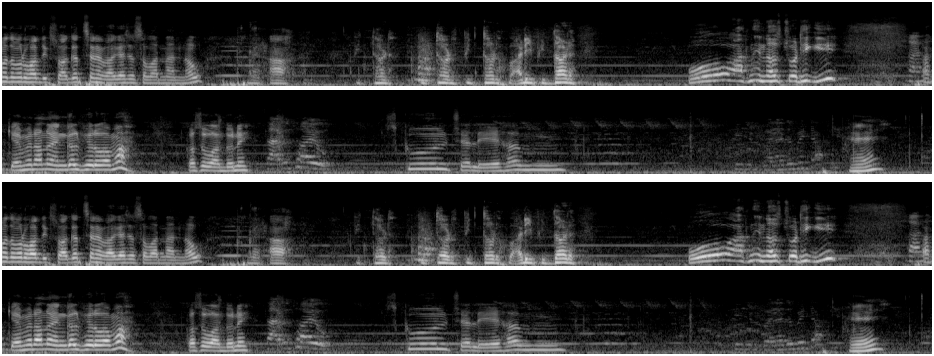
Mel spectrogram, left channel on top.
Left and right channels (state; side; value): normal; both; correlation 0.62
